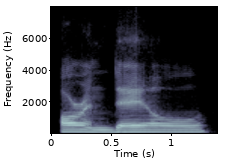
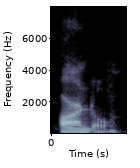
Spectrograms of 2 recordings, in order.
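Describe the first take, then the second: First: The name is said in separate distinct parts. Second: The name is run together like one word. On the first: The speaker calls it wrong. "originally I used to say" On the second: The speaker calls it right. "It's kind of like one word"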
